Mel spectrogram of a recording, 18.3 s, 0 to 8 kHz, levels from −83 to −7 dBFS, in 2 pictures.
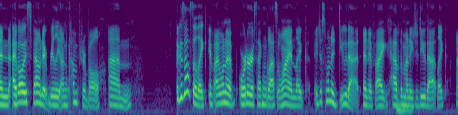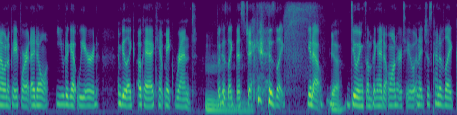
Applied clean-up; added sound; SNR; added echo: none; none; none; none.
